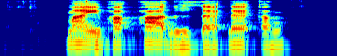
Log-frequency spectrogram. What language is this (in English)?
Thai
